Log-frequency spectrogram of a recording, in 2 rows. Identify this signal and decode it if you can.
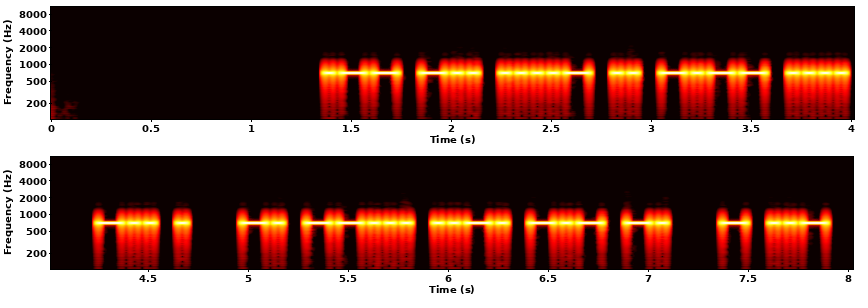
Morse code, heard as a keyed tone, about 30 wpm, 700 Hz. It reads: WD4IYH DE N7FKN TU
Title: Practice QSO - Exchange 4 - Ending - 30wpm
